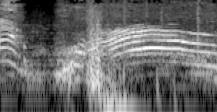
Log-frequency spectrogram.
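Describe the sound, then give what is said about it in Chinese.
A loud cartoon monster roar from Xiong Xiaohu, a character turned into a monster with a big pig head, black skin and a pointed tail, as he chases Pi Xiuxiu: a single drawn-out growly howl that swells and rises in pitch before holding steady, lasting under two seconds with no talking. “熊小虎嗷了一声，朝着皮羞羞追了过来。”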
